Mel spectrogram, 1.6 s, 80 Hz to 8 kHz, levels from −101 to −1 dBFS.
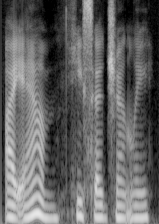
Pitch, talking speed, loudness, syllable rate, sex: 170 Hz, 190 wpm, -19 LUFS, 4.4 syllables/s, female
